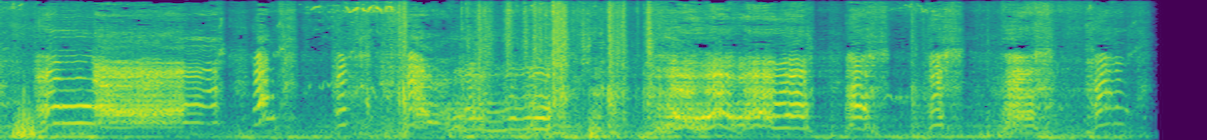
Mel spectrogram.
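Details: Three dogs, including a Norwegian Elkhound mix known for whining and howling when excited, yelping in a car on the way to a pet store; sustained wavering howl, then rapid choppy barks and whines over road rumble.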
